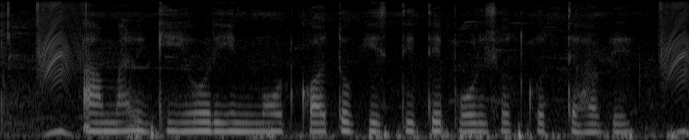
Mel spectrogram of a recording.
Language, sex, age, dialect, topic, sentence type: Bengali, female, 18-24, Northern/Varendri, banking, question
